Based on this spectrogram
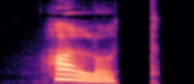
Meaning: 1. third-person singular indicative past indefinite of hall 2. past participle of hall
- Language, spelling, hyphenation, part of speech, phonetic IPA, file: Hungarian, hallott, hal‧lott, verb, [ˈhɒlːotː], Hu-hallott.ogg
